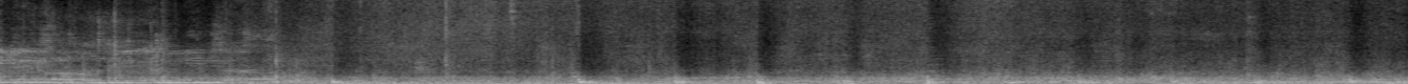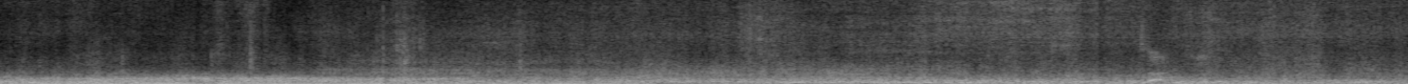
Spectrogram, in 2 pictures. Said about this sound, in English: Right, where are we now? We're in the clicking room, which is quite loud at the moment. How long is this loud? I'll just hold my mic closer to your face. Okay, this is basically where all the knives are stored and all the hand cutting is done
